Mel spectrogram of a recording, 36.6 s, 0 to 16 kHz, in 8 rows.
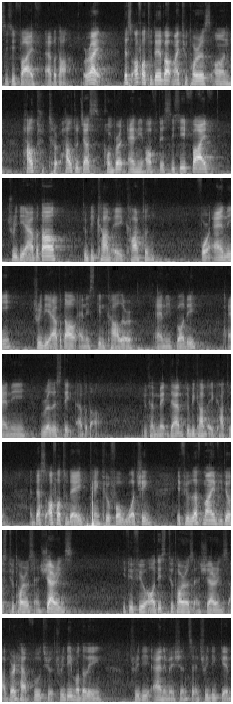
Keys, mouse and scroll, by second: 0.0-1.5 typing, 1.6 drag, 22.7-23.3 scroll down 1, 24.5 click, 25.0-28.9 drag, 30.7 click, 31.0-31.6 scroll, 36.2-36.6 drag.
